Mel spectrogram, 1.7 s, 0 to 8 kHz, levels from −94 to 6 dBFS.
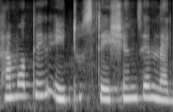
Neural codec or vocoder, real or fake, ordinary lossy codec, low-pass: codec, 16 kHz, 4 kbps, X-Codec, HuBERT features, trained on general audio; fake; none; none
